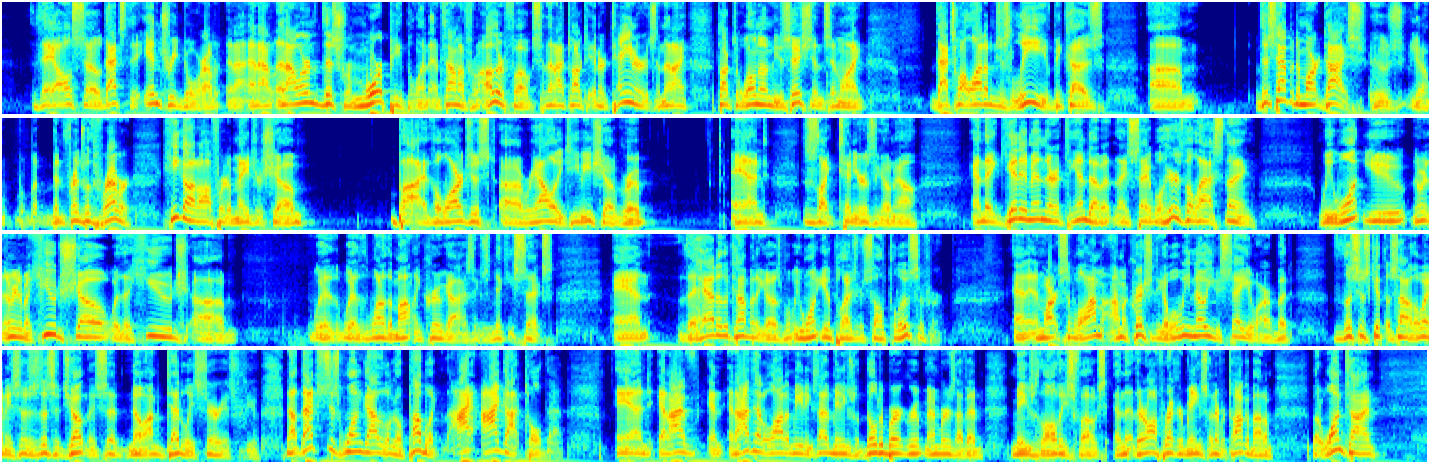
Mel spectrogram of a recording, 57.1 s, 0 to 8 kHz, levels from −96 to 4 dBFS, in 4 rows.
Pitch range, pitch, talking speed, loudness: 135-185 Hz, 165 Hz, 250 wpm, -23 LUFS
